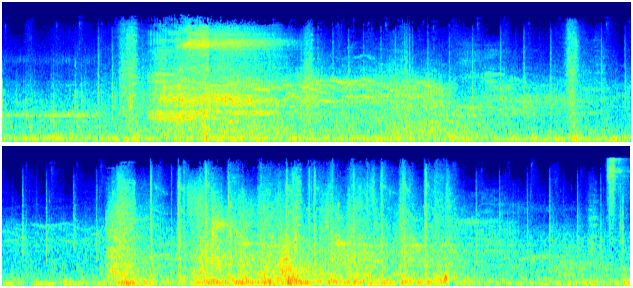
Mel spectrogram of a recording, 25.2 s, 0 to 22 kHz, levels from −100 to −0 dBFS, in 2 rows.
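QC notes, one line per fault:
17.94–18.06 s, lost LE Audio frames: short dropouts scattered across about 120 ms, about 70 ms of it missing in runs of up to around 20 ms, which fits several 10 ms frames going missing. The LC3 decoder covers each gap by replaying the last spectrum with random signs, so the sound turns into a brief noisy smear.
23.41 s, lost LE Audio frames: one tiny concealed gap, consistent with a single lost 10 ms frame, heard as a momentary smear.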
